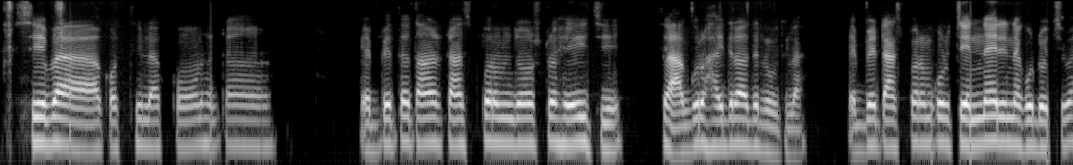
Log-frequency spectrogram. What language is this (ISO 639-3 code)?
ori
